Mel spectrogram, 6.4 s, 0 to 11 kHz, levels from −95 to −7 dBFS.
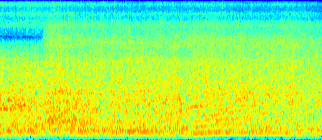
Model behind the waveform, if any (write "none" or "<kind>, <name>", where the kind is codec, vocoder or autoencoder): none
